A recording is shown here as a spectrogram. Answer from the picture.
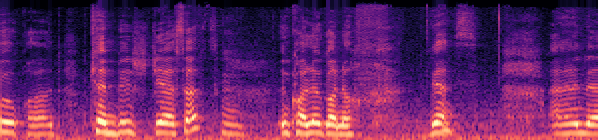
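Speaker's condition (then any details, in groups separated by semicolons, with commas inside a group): Cerebral palsy; affects handwriting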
